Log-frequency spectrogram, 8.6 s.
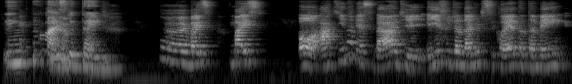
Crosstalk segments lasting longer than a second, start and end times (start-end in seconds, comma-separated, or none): none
